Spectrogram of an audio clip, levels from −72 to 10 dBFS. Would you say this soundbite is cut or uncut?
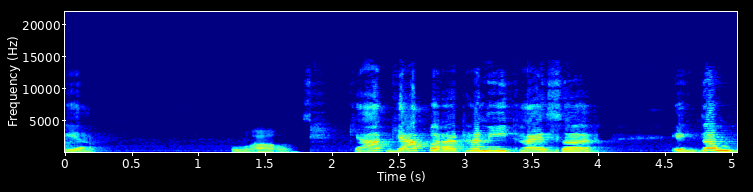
cut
